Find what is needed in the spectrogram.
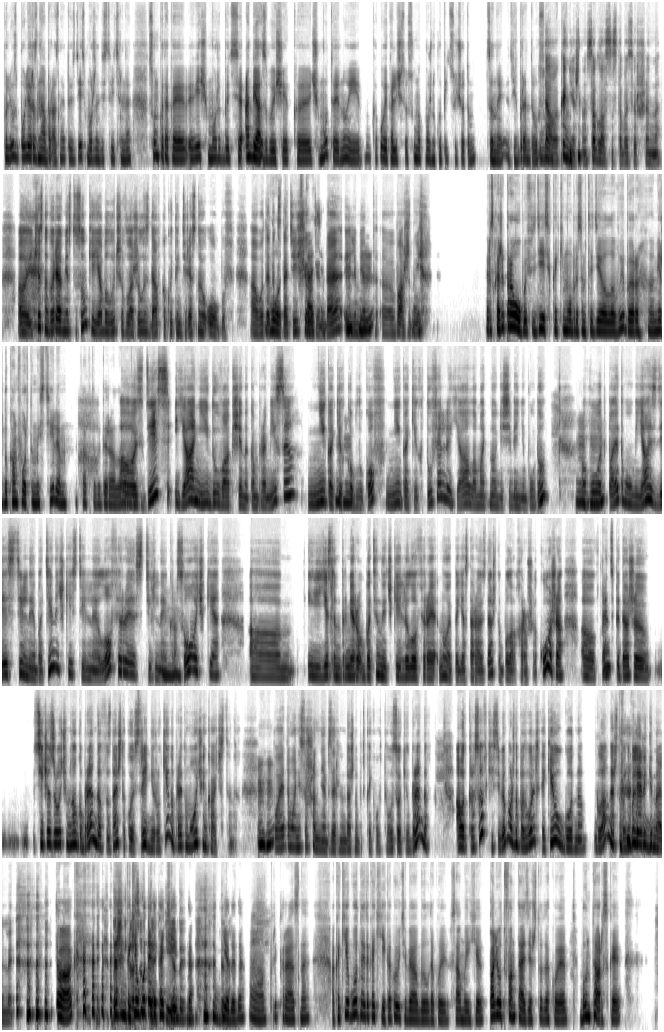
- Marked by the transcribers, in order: laugh; laughing while speaking: "важный"; other background noise; chuckle; laugh; chuckle; chuckle
- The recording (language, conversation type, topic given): Russian, podcast, Как сочетать комфорт и стиль в повседневной жизни?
